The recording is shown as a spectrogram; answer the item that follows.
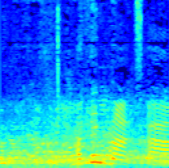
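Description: Voices chattering in a large room, with no distinct words.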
